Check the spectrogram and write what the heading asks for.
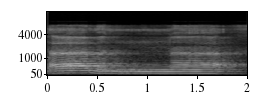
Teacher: آمنا میں آ مد بدل ہے، یہ امنا تھا، لیکن امنا سے آ دو ایک حمزہ لگا کے اس کے اوپر کھڑا زبر ڈال دیا گیا ہے، دونوں حمزہ جو ہیں اکٹھے کر دیے گئے، اس لیے مد بدل بن گئی ہے، یعنی تبدیل کر دیا گیا ہے. من نون مشدد ہے، اس پہ غنہ ہے، نا الف مدہ ہے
